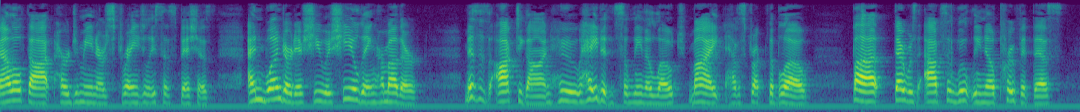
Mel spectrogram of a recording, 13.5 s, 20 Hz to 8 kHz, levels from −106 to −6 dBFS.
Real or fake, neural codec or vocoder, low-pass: real; none; 7.2 kHz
